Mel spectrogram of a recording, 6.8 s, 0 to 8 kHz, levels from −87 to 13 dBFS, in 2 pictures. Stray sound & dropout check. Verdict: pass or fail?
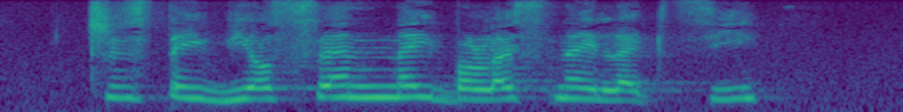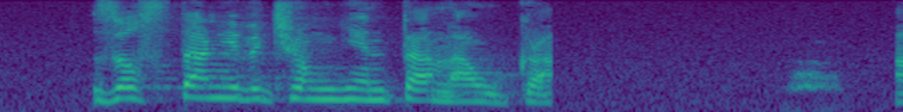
fail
